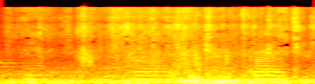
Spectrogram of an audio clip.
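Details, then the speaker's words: Short, low, voiced grunts from a heavily pregnant Boer goat doe as she gets up, with rustling and outdoor noise; teeth grinding and yawning also noted as close signs of kidding. "you grunting you're so big poor thing y okay are you in pain little teeth grinding I hear can y'all hear and the yawning that's one of the close signs"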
